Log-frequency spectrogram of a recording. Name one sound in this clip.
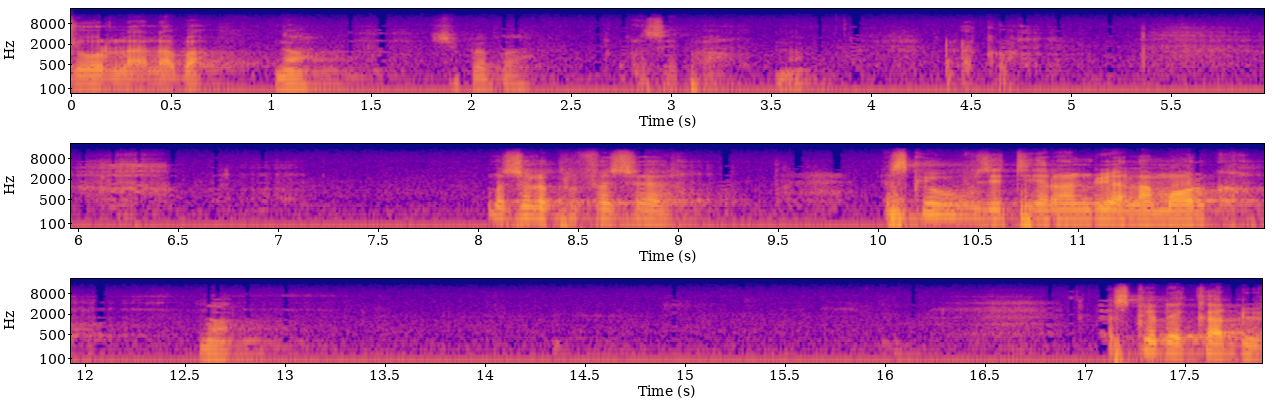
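An older man speaks into a microphone on a stand.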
